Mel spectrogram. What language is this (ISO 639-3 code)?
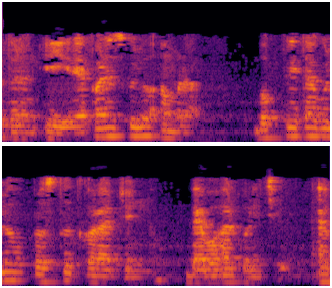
ben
